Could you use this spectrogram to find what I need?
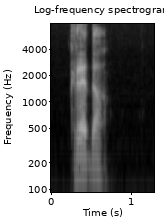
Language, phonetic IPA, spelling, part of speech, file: Polish, [ˈkrɛda], kreda, noun, Pl-kreda.ogg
